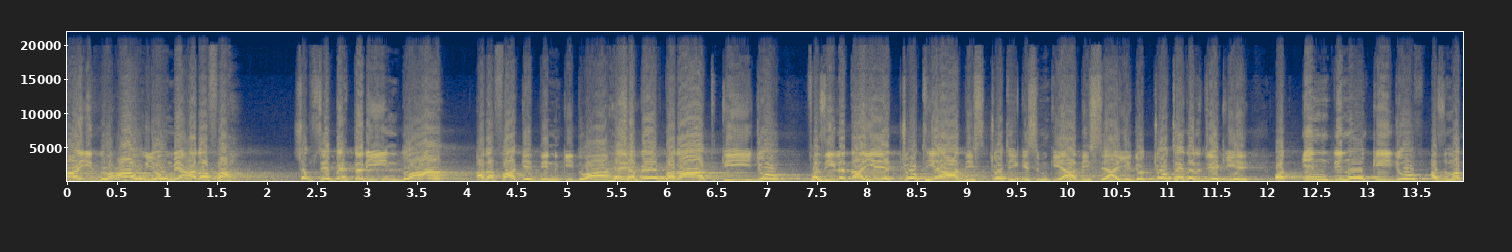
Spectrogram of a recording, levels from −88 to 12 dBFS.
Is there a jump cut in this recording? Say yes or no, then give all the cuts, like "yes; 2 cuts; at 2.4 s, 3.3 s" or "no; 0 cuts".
yes; 1 cut; at 5.6 s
